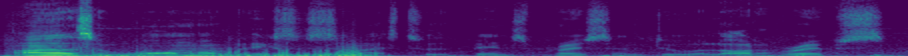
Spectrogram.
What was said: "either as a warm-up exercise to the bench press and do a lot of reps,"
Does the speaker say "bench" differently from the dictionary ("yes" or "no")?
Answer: yes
